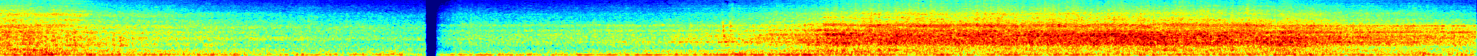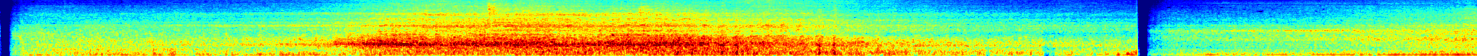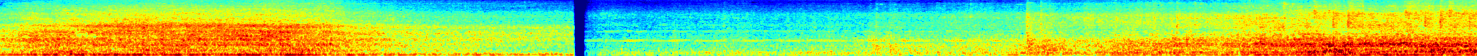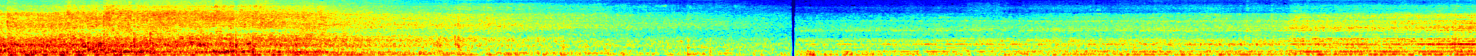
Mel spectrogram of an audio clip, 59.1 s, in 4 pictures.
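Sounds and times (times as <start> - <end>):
electric train passing: 0.0 - 59.0
wheels clacking over rail joints: 6.8 - 14.8, 38.2 - 51.7.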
